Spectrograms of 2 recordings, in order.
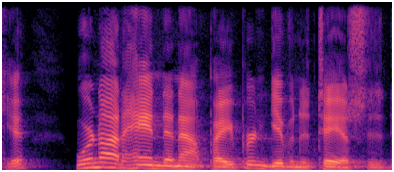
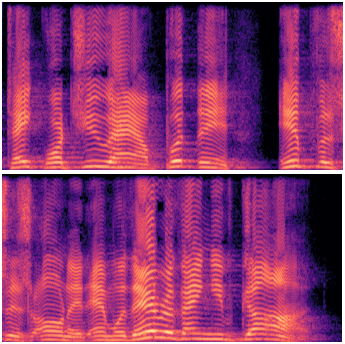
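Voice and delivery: loud, higher-pitched exhortation, pushing hard; rally them to develop their gift; full-force preaching; 7 semitones higher, 9 dB louder than usual. Acted. Preacher urging listeners to develop their gift, full force.

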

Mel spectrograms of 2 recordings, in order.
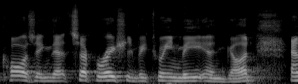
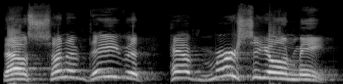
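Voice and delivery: slow, louder, higher plea; crying out; 9 semitones higher, 11 dB louder, slower than usual. Acted. Bartimaeus calling to Jesus, slow loud plea. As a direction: cry out to Jesus for mercy. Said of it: "he began to cry out".

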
